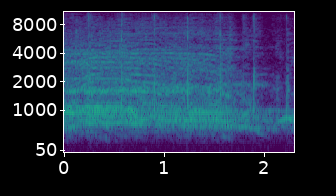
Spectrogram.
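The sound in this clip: Crowd cheering and whooping after a political speech at an Iowa caucus event, loud and steady throughout with scattered claps, easing slightly toward the end.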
